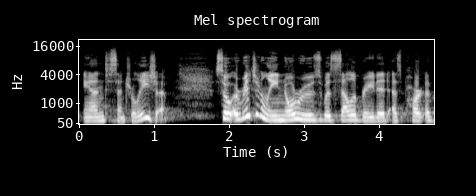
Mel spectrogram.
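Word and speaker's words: Nowruz: norus pronounce so yeah pronounce norus let's try that repeat after me norus gorgeous so norus literally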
